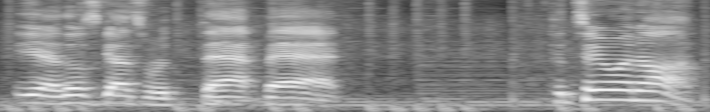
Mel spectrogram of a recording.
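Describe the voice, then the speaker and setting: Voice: mid-range voice, expressive, slow pace, faint music behind. A commentary host talking casually, blunt and profane, and sounding tired.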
